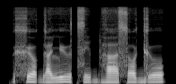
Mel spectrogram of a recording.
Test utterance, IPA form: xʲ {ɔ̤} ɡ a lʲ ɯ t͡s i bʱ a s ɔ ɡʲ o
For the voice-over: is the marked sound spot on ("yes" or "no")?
no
